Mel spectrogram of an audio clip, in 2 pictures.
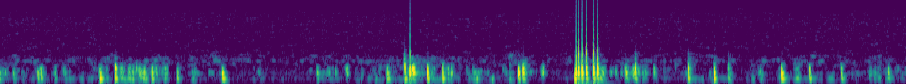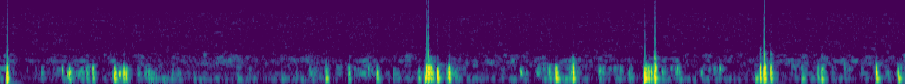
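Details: Fit male after a bowel movement: irregular gurgles, bubbling runs and short pops from the abdomen with quiet gaps between them, ordinary active bowel sounds (borborygmi).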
